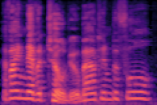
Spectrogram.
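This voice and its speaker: A man's voice: high voice, sing-song, fairly quick, gravelly, bright, forceful tone, pitched above the performer's own voice, heavily acted. Man as a stern, knowing storybook mother. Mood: warning.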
